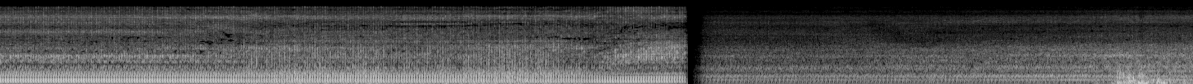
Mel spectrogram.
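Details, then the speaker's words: Kancil with AV turbo, started while turbo cold to check whether it still rattles; oil on a hose, possible leak. Even idle pulse about 3.5 beats per second, no whistle, rattle or scraping; normal turbo at cold idle. "Okey, kita start tebu tengah sejuk. Berasak lagi tak? Okey. Ni tebu AV tebu AV. Kita start dulu, tengok berasak lagi ke tak."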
